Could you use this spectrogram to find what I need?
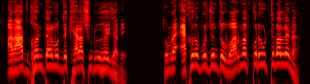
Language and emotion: Bengali, angry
